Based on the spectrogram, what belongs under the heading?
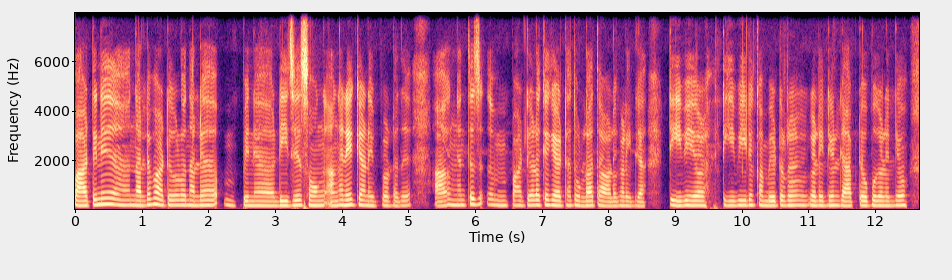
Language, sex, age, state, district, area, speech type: Malayalam, female, 45-60, Kerala, Kozhikode, urban, spontaneous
